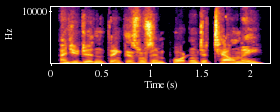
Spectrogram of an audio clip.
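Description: A man's voice: medium pitch, expressive, quick pace, a little mellow, no echo, voice pushed up, close to an everyday voice. An exasperated young male warrior read by a man, brooding and terse. His inflection moves a lot, and the recording is close and dry. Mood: indignant.

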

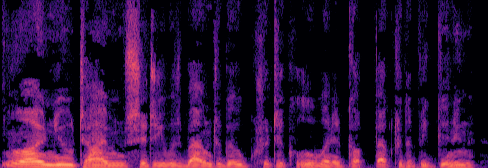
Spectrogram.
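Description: A reader voicing a gruff, stern older male doctor who speaks in a curt growl. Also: mid-range voice, moderate pace, darkish tone, no echo, voice pushed down.

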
